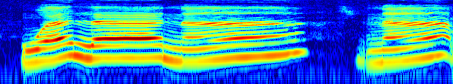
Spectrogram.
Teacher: karena ada Alif sebelumnya ada fathah dibaca panjang dua harakat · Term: Mad Thobi'i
